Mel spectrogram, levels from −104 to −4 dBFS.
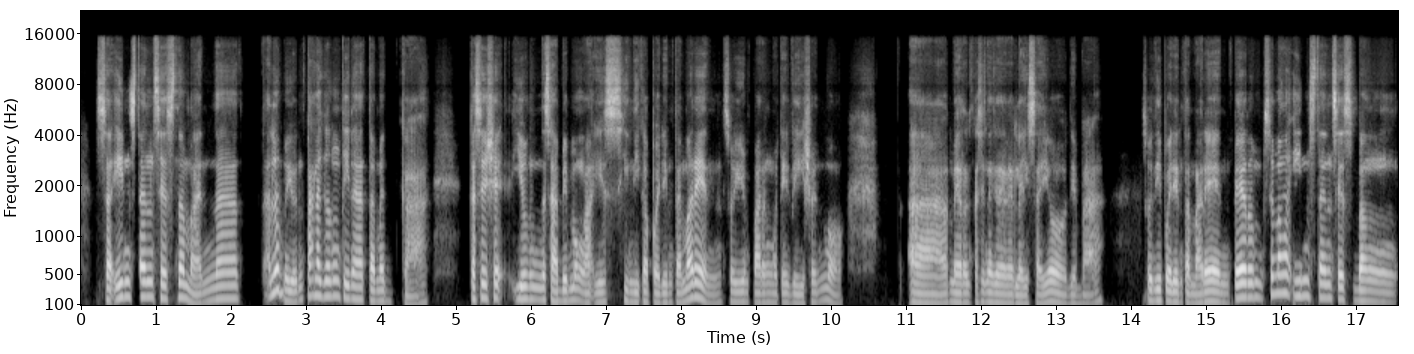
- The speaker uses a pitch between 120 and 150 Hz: Yes, low, 135 Hz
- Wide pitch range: Yes, wide, 5.9 semitones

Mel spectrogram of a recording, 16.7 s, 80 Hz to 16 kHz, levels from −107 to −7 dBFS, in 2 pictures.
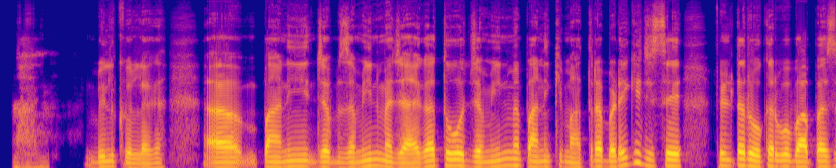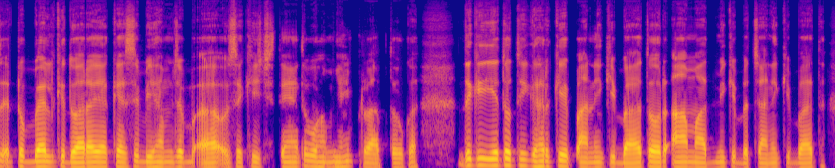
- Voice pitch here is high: No, low, 110 Hz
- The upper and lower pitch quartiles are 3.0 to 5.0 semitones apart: No, narrow, 2.6 semitones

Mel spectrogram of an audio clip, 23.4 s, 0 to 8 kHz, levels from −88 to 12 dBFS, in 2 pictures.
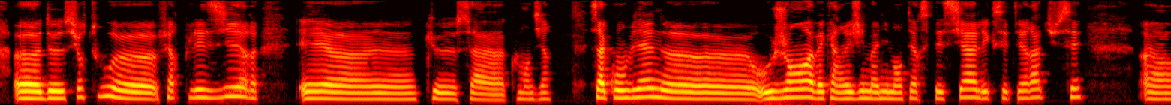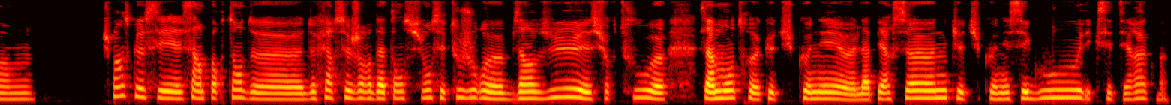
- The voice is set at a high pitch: Yes, high, 195 Hz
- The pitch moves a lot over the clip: No, average, 2.7 semitones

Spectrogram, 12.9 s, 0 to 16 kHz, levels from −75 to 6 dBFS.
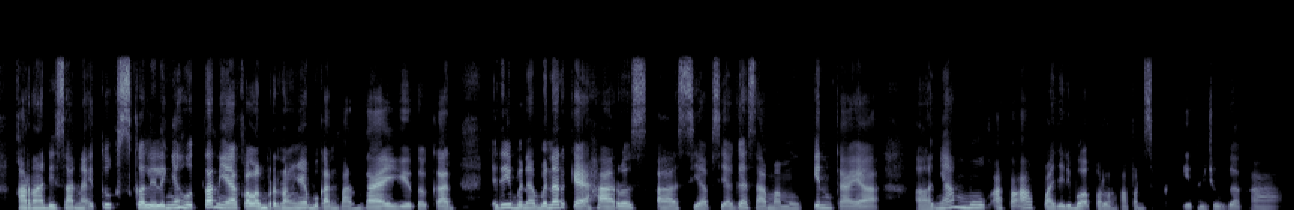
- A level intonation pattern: No, average, 3.0 semitones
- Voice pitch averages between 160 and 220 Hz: Yes, medium, 185 Hz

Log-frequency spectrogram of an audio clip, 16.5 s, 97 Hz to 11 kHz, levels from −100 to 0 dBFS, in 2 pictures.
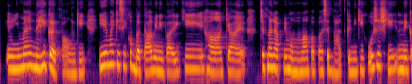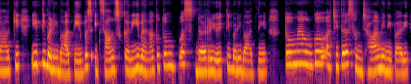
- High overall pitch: Yes, high, 215 Hz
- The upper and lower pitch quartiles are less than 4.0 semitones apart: No, average, 4.4 semitones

